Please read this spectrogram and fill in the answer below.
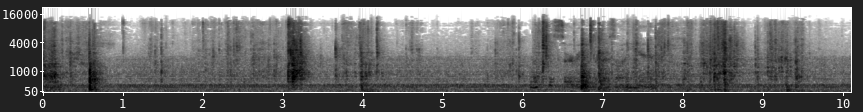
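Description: Plastic food wrapping and a cardboard box being handled and peeled open: rustling, with several sharp crinkles and crackles spread through.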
